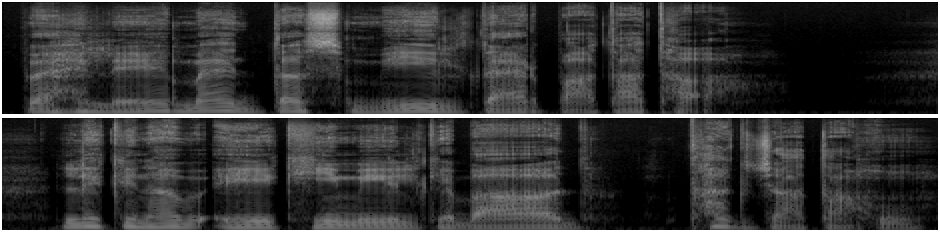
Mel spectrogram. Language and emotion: Urdu, sad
